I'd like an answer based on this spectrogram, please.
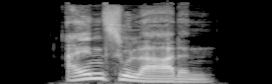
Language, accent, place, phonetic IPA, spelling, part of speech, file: German, Germany, Berlin, [ˈaɪ̯nt͡suˌlaːdn̩], einzuladen, verb, De-einzuladen.ogg
- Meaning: zu-infinitive of einladen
